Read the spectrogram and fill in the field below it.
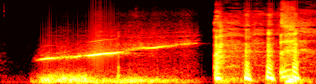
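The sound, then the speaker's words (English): A person imitates the whistling fart of a baby relieved with a little whistle put in its bottom: a thin, steadily rising whistle lasting over a second over a low rumble, followed by several short, punchy vocal bursts. “It sounds like a penny whistle. Like the pitch goes up as the, yeah. As the fart continues.”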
